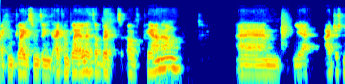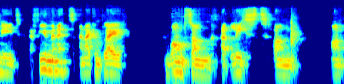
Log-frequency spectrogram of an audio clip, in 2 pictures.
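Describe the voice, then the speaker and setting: Amid audible room echo, a man with a Liverpool accent speaks in a fairly low voice, leaving long, frequent pauses. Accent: Liverpool (Scouse). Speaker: summer school director; English teacher presenting. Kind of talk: online class presentation to foreign students. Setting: video call. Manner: slow, simplified speech for learners; animated. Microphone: video call.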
